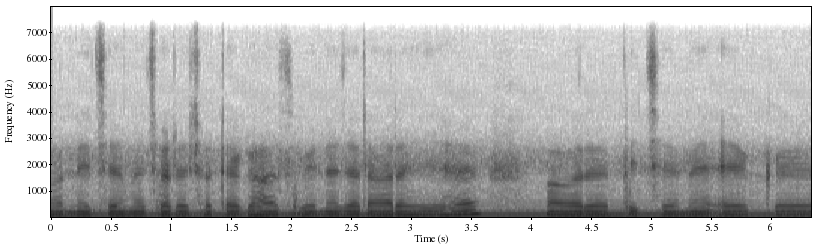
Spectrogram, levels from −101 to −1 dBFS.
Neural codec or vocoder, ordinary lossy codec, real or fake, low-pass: none; none; real; 7.2 kHz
